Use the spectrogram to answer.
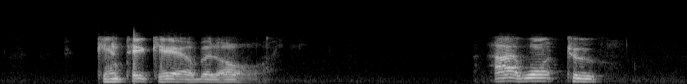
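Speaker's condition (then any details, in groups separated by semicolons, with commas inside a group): Stroke; several strokes, first stroke took some speech and leg motion, later minor stroke; some speech lost after first stroke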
